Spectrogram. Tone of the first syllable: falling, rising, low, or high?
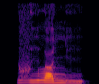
high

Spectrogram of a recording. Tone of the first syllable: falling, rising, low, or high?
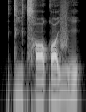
low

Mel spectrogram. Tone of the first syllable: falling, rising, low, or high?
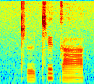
low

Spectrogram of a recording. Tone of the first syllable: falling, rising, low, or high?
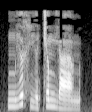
rising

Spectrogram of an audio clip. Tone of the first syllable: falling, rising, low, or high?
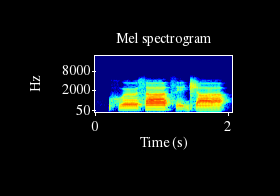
low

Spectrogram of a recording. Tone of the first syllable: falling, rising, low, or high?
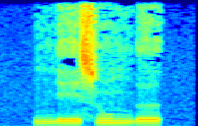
rising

